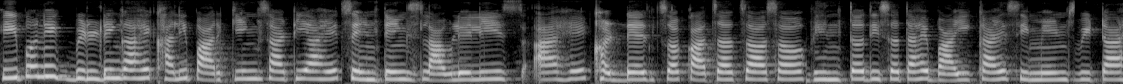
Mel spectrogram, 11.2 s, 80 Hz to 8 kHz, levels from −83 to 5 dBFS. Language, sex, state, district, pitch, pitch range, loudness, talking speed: Hindi, female, Maharashtra, Aurangabad, 260 Hz, 250-275 Hz, -19 LUFS, 125 wpm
